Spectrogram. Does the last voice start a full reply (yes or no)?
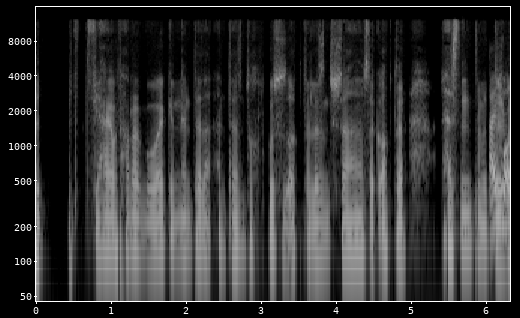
yes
